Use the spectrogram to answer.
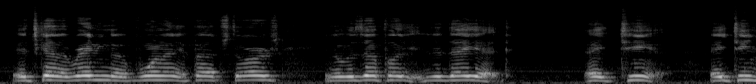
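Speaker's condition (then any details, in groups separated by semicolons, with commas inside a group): Cerebral palsy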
